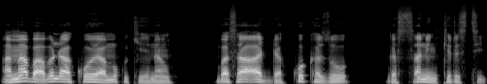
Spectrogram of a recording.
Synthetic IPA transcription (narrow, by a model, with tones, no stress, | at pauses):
ʔa˨mːaː˦baː˨ʔa˨bɪ˦nda˨a˨kʷoː˦jaː˨mʊ˦kʷu˨kʲeː˨nɐ˦ŋ | baː˨saː˦ʔa˨dːa˨kʷʊ˦ka˨zoː˦ | ɡa˨sɐ˦nɪ˨ŋkʲɪ˦ɾɪ˦stʰḭː˨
